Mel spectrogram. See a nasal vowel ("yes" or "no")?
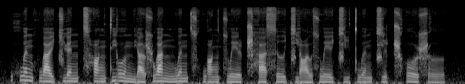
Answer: no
